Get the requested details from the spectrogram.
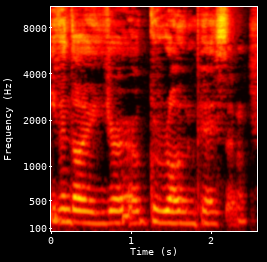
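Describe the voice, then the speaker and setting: Speaking with a Zulu accent, a woman uses a medium pitch. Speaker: YouTuber. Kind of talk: reaction commentary.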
